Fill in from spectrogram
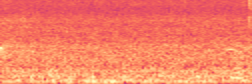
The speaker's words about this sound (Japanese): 来来橋の滝の音を聞きながらお送りしておりますはい滝の音いいでしょう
